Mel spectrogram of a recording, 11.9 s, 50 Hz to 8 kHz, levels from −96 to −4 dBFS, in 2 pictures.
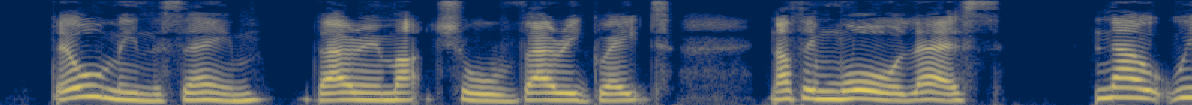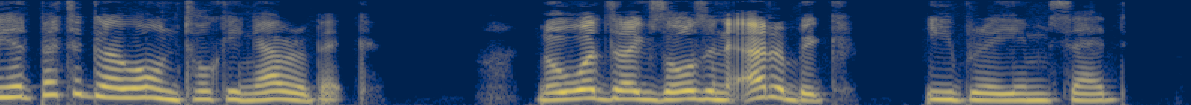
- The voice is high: Yes, high, 210 Hz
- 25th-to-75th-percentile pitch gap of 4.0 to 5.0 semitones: No, average, 3.0 semitones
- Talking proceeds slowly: No, average, 150 wpm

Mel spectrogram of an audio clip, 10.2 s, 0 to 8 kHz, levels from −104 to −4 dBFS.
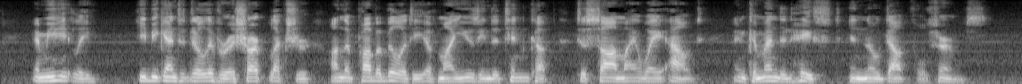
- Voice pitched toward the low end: Yes, low, 115 Hz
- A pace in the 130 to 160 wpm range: No, average, 170 wpm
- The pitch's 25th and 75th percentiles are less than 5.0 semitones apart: Yes, average, 3.1 semitones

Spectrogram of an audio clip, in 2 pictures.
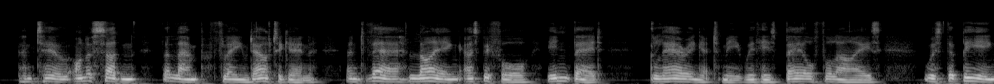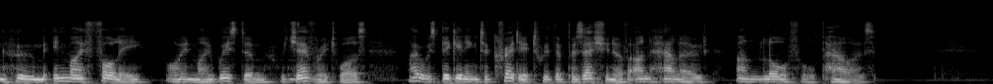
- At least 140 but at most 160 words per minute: Yes, average, 150 wpm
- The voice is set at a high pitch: No, low, 120 Hz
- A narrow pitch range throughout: No, average, 4.2 semitones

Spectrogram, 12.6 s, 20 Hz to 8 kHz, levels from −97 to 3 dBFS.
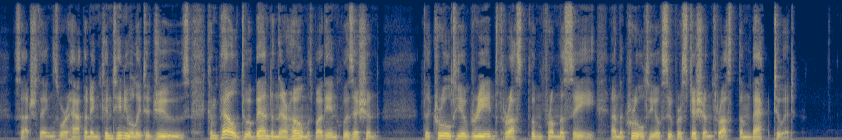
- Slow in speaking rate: No, average, 160 wpm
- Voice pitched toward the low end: Yes, low, 115 Hz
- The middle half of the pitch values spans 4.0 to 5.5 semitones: No, average, 3.2 semitones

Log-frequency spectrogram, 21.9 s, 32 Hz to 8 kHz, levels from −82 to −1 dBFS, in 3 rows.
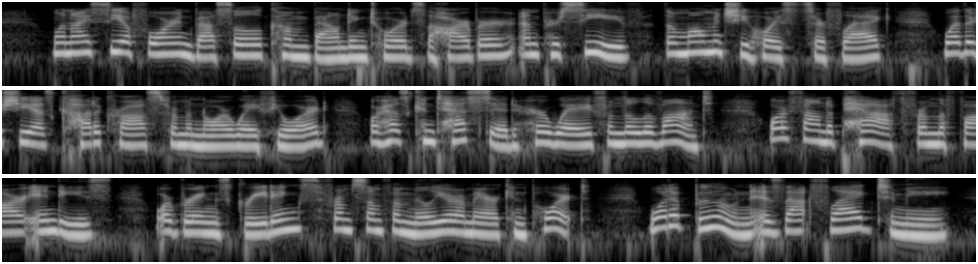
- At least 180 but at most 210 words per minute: No, average, 165 wpm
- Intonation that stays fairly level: No, average, 4.0 semitones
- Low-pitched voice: No, high, 230 Hz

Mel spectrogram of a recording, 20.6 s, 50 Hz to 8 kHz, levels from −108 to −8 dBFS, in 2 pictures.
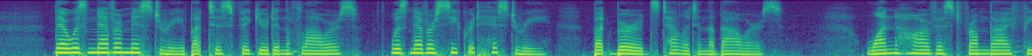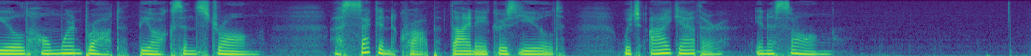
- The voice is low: No, medium, 175 Hz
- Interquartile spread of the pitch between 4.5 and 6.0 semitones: No, average, 2.9 semitones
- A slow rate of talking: Yes, slow, 105 wpm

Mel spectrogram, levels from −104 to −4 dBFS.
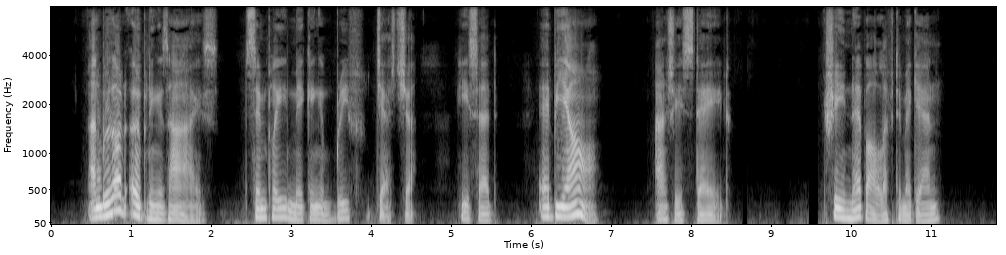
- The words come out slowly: Yes, slow, 110 wpm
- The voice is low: Yes, very low, 95 Hz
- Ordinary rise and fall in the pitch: No, wide, 7.1 semitones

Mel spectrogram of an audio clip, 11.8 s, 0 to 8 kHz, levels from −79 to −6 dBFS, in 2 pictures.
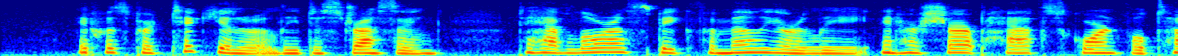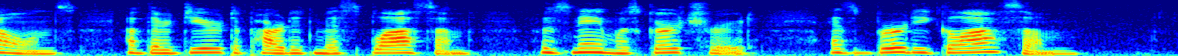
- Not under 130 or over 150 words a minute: Yes, average, 145 wpm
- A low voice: No, medium, 185 Hz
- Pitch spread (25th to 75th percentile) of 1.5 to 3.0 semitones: No, average, 4.0 semitones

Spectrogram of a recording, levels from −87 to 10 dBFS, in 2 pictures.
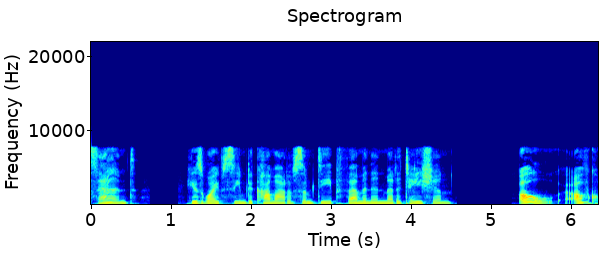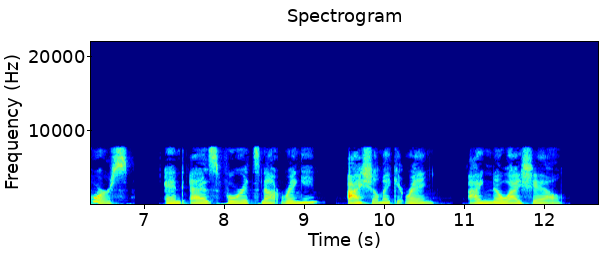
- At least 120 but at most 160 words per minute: Yes, slow, 135 wpm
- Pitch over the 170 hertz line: Yes, high, 190 Hz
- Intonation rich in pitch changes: No, average, 3.2 semitones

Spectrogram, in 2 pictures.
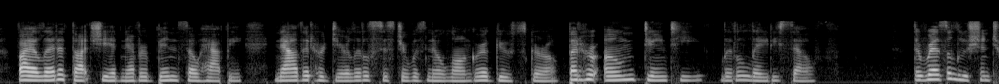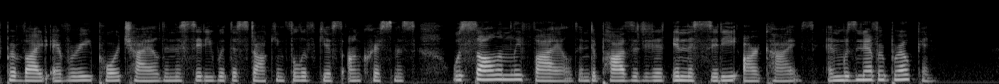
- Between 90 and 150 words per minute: No, average, 175 wpm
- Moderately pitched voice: Yes, medium, 180 Hz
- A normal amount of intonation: No, narrow, 2.2 semitones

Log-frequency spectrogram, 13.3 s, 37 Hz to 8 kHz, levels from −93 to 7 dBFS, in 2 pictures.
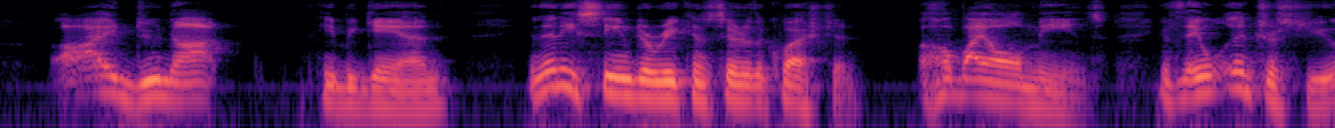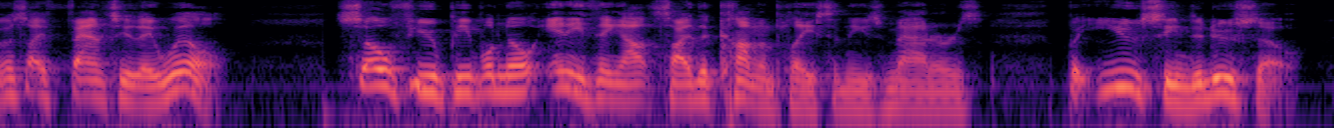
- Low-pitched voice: Yes, low, 130 Hz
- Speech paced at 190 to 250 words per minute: Yes, average, 200 wpm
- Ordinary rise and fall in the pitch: No, wide, 7.1 semitones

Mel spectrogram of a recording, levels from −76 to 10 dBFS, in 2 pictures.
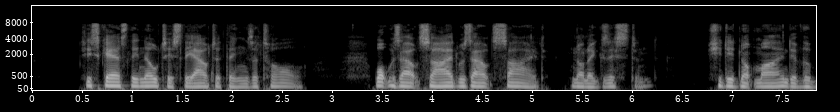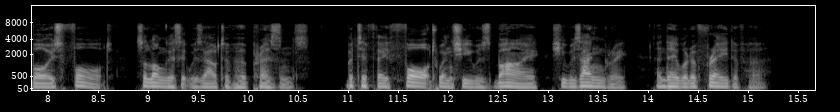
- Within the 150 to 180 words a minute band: No, average, 190 wpm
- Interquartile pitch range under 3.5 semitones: Yes, average, 2.8 semitones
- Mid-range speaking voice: No, low, 110 Hz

